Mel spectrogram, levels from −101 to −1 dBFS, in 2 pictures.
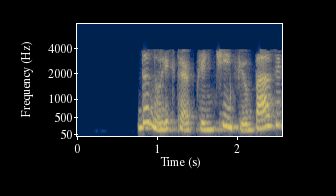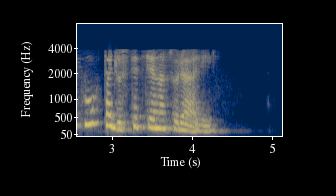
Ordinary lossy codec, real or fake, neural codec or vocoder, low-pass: AAC, 16 kbps; real; none; 7.2 kHz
